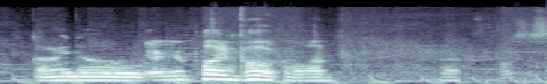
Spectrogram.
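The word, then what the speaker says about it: Deino: I always thought it was pronounced Dino. There's like several different pronunciations. But yeah, it's Dino.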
